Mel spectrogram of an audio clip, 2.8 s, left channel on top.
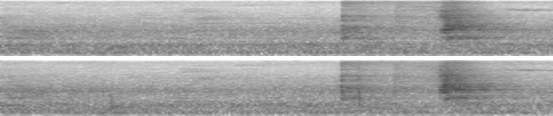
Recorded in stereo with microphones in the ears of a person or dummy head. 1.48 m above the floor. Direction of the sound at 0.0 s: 5° left (ahead or behind).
